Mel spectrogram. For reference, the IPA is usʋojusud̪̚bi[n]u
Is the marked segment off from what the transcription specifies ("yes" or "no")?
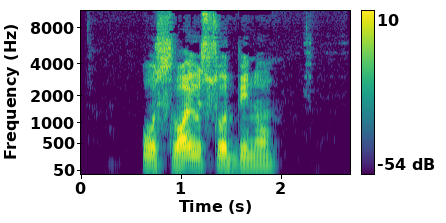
no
